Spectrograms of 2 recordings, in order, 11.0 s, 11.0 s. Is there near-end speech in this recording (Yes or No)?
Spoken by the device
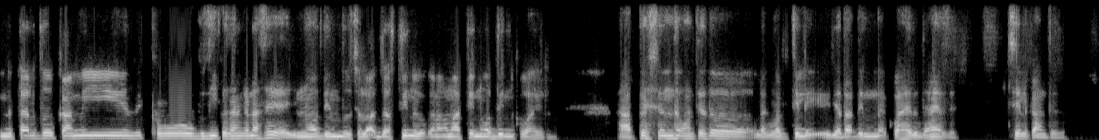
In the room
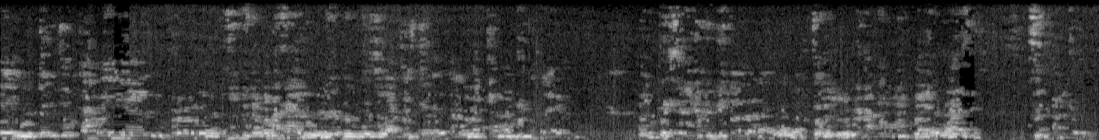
No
